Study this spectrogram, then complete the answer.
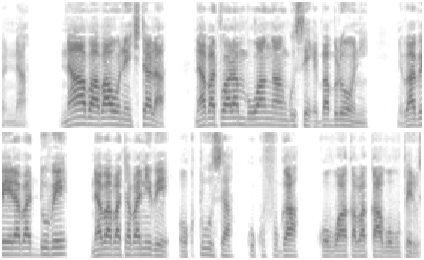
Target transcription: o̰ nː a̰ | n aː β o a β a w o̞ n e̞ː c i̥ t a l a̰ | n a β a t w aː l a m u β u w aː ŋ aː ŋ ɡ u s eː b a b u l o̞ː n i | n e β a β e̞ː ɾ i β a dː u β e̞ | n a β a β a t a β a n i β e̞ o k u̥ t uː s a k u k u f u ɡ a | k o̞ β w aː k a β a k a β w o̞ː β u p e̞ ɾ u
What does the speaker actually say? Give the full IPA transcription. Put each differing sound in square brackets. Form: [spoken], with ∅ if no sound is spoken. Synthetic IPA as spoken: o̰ nː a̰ | n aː β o a β a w o̞ n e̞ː c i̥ t a l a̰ | n a β a t w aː l a m u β u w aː ŋ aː ŋ ɡ u s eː b a b u l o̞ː n i | n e β a β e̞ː ɾ [a] β a dː u β e̞ | n a β a β a t a β a n i β e̞ o k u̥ t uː s a k u k u f u ɡ a | k o̞ β w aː k a β a k a β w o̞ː β u p e̞ ɾ u

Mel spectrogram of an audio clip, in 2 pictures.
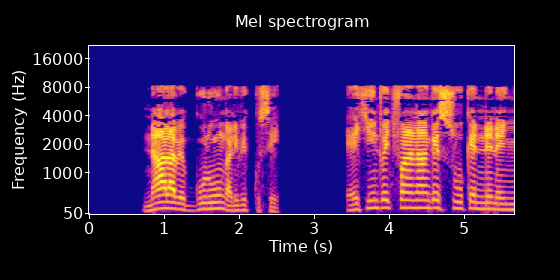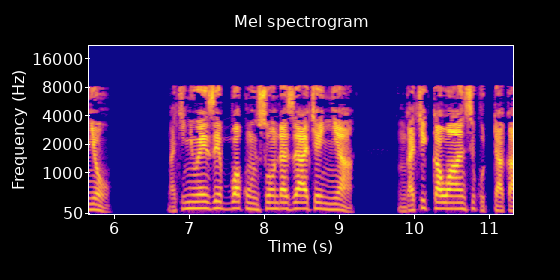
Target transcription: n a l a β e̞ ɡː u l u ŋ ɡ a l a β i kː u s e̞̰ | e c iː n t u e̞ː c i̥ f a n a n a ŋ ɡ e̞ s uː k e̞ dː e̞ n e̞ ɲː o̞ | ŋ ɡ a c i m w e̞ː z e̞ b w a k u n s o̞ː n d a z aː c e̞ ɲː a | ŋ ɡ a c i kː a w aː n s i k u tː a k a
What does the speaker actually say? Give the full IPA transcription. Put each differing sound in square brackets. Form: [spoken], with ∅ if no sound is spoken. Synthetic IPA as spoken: n a l a β e̞ ɡː u l u ŋ ɡ a l [i] β i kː u s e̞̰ | e c iː n t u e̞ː c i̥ f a n a n a ŋ ɡ e̞ s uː k e̞ [nː] e̞ n e̞ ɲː o̞ | ŋ ɡ a c i [ɲ] w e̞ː z e̞ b w a k u n s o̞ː n d a z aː c e̞ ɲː a | ŋ ɡ a c i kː a w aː n s i k u tː a k a

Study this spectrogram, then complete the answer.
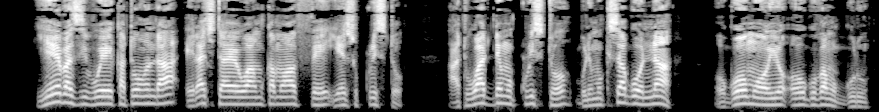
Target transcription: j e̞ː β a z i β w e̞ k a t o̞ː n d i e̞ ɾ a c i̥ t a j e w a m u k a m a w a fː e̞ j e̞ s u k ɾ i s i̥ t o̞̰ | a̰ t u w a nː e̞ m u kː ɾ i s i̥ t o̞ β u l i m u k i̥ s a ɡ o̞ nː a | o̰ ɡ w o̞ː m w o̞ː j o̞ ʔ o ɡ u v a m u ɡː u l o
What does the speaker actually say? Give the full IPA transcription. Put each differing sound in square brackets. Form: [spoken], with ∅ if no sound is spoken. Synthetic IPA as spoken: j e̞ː β a z i β w e̞ k a t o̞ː n d [a] e̞ ɾ a c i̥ t a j e w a m u k a m a w a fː e̞ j e̞ s u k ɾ i s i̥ t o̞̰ | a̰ t u w a [dː] e̞ m u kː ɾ i s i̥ t o̞ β u l i m u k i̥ s a ɡ o̞ nː a | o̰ ɡ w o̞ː m w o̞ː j o̞ ʔ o ɡ u v a m u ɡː u l [u]

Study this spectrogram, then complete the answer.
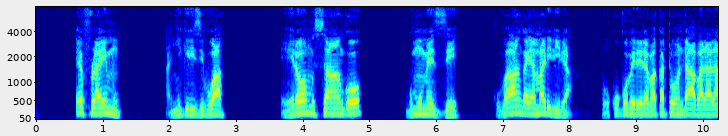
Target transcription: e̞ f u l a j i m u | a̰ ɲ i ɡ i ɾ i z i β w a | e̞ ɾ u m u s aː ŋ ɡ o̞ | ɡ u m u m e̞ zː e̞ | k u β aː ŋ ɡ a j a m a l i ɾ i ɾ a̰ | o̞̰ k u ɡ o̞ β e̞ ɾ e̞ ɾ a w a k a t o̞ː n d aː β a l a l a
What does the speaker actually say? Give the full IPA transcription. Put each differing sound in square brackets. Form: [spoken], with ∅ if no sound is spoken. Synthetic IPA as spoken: e̞ f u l a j i m u | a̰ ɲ i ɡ i ɾ i z i β w a | e̞ ɾ [o] m u s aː ŋ ɡ o̞ | ɡ u m u m e̞ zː e̞ | k u β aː ŋ ɡ a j a m a l i ɾ i ɾ a̰ | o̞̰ k u ɡ o̞ β e̞ ɾ e̞ ɾ a [β] a k a t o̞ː n d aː β a l a l a

